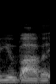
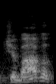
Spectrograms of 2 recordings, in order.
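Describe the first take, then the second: First: The name is said with a European pronunciation. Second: The name is said with an English pronunciation.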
